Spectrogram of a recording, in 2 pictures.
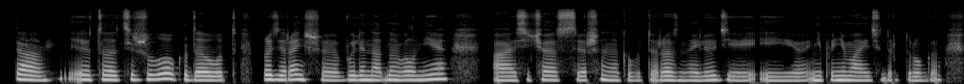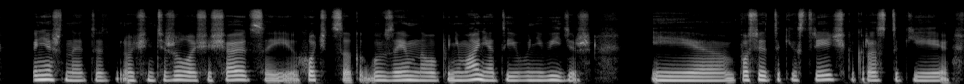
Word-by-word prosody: Да, 210 -5 +4 0.2
и - - -4
это 215 -2 +2
тяжело. 225 +4 +2
Когда 195 -4 +2
вот 190 0 -2 0.2
вроде 220 -1 +5
раньше 210 -3 +1
были 205 +1 +2
на 205 -1 +3
одной 205 +1 +2
волне, 210 +5 +3 0.4
а 190 0 +1
сейчас 200 0 -2
совершенно 195 0 -2
как 180 - -7
будто 185 0 -5
разные 185 -1 0
люди 200 +2 -1 0.2
и 180 0 -3
не 195 - +2
понимаете 195 -2 0
друг 205 - -8
друга. 180 +3 -4 0.5
Конечно, 215 0 +4
это 180 0 -4
очень 185 0 -3
тяжело 200 +1 0
ощущается, 195 - 0
и 90 +1 -2
хочется 205 - -1
как - - -9
бы 195 - -1
взаимного 190 -1 +2
понимания, 190 +2 +3
а - - -2
ты 185 +2 -4
его 185 +1 -2
не 190 0 0
видишь. 195 0 -1 0.6
И, 185 -1 +3
э, 180 - 0
после 200 0 +3
таких 210 0 -6
встреч 215 +3 -1
как - - -14
раз 190 0 -1
таки 180 -1 -3
195 Hz, 150 wpm, -23 LUFS, 185-210 Hz, 0.6 s, вроде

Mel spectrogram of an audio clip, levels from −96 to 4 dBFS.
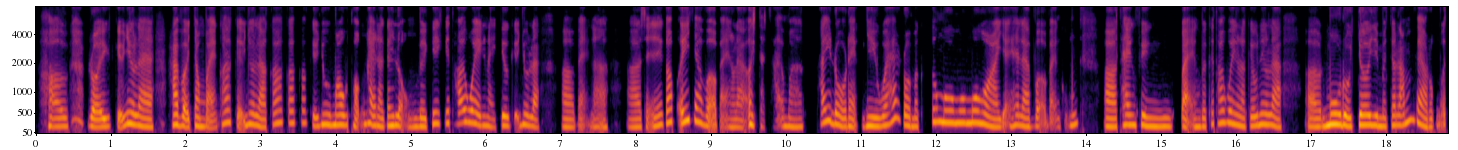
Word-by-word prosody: Ừ, 195 -1 -1 0.3
rồi, 190 -1 +2
kiểu - - 0
như 255 0 +4
là, 195 -5 +2 0.2
hai 235 0 +2
vợ 205 -4 +3
chồng 195 0 0
bạn 170 -1 -5
có, 280 +3 -2
kiểu - - -4
như 245 +1 +1
là, 195 -5 0
có 265 +8 -4
có 275 -1 -6
có, 280 0 -11
kiểu 205 -1 -1
như, 240 -1 +3
mâu 230 0 +3
thuẫn - - -5
hay 225 -4 +1
là 195 - 0
gây 215 +1 +4
lộn 190 -4 -1
về 195 -1 +2
cái 260 0 0
cái 275 - -3
thói 260 +4 -3
quen 260 -7 0
này 195 -4 -4
chưa? 220 -1 +4
Kiểu - - -7
như 235 -1 0
là, 190 -4 -2 0.3
ờ, 185 -1 -3
bạn, - - -13
à, 185 -1 -6 0.2
à, 180 0 -4
sẽ 210 +4 -2
góp 290 +1 0
ý 300 +5 +5
cho 300 -4 +2
vợ 220 - -1
bạn 180 - -8
là 180 -1 -5
"Ơi, 245 +5 +3
tại 195 -4 -16
xạo 200 - -11
mà 185 -2 -2 0.2
thấy 305 +3 +1
đồ 220 -7 +2
đạc 195 -2 -1
nhiều 200 0 +3
quá 225 +7 -1
rồi 215 -2 +2
mà 195 0 -1 0.2
cứ 300 - 0
mua 290 -2 +4
mua 275 0 +3
mua 280 +1 +4
hoài 220 -9 +2
vậy?" - - -6
hay 225 +3 -1
là 200 -3 0
vợ 200 +2 -6
bạn 185 - -12
cũng, 215 - -20 0.4
ờ, 190 -1 +1
than 235 +1 +1
phiền 195 -3 +2
bạn 185 -2 -2
về 190 - -2
cái 255 - -8
thói 270 +1 -2
quen 270 -5 +1
là 200 - 0
kiểu 210 +2 -1
như 240 +1 +3
là 205 -6 0 0.3
"Ờ, 185 0 -1
mua 240 +3 +9
đồ 225 -3 +7
chơi 230 -1 +6
gì 220 - +4
mà 200 -1 +2
cho 225 - -3
lắm 265 +10 0
vào 235 -8 +2
rồi 185 - -4
cũng - - -12
ít - - -8
220 Hz, 290 wpm, -24 LUFS, 195-250 Hz, 0.4 s, mua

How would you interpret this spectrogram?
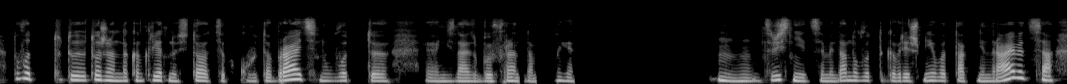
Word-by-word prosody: Ну, 260 - -1
вот 265 -3 +4 0.2
т - - -9
ту, 205 - 0
э, 195 -1 +4
тоже 195 -4 +4
надо 170 0 0
конкретную 180 -1 0
ситуацию 170 0 0
какую-то 155 0 -6
брать. 210 +8 +6
Ну 165 -1 -3
вот, 175 +3 -3 0.2
э, 160 -1 +1 0.4
э, 155 -2 -4
не 150 - -3
знаю, 150 0 0
с 150 - -3
бойфрендом, 150 0 -2 0.2
ну, 180 - -2
я 160 -2 -2 1.4
Мгм. 155 -4 0
С - - -8
ресницами, 165 -7 0
да. 170 +4 0
Ну 185 0 0
вот 180 0 -5
ты - - -14
говоришь: 160 -2 -1
"Мне 175 +1 -1
вот 170 -1 -2
так 150 -3 -1
не 160 - -2
нравится, 200 - +4
170 Hz, 190 wpm, -24 LUFS, 155-185 Hz, 1.4 s, брать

